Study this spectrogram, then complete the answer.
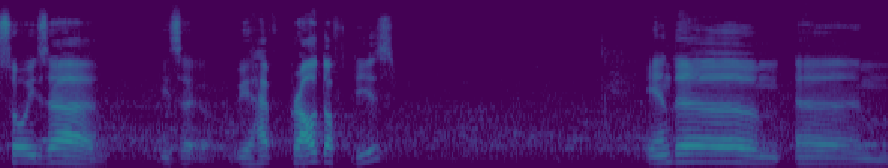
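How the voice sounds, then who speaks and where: At a very slow pace and with a Portuguese accent, a man with a fairly high pitch talks with fairly even intonation and long, frequent pauses. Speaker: energy company executive. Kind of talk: conference presentation. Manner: halting.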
